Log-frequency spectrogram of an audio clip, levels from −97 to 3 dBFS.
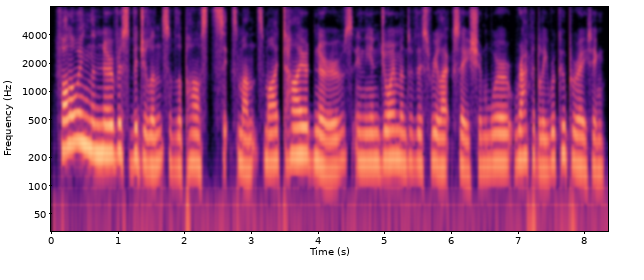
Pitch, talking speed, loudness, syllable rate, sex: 185 Hz, 150 wpm, -18 LUFS, 5.0 syllables/s, female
